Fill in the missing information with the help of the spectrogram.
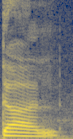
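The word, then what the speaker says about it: دال: but this one is called the dal right and you just pronounce it like the d sound it's just a normal d sound this one is right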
